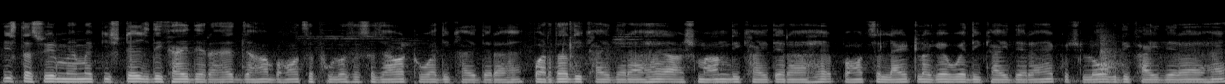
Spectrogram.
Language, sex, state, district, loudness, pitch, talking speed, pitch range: Hindi, male, Maharashtra, Dhule, -28 LUFS, 115 Hz, 220 wpm, 110-120 Hz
